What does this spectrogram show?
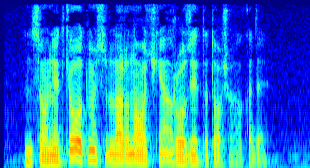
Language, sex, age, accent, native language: Uzbek, male, 18-24, Toshkent viloyati, Uzbek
